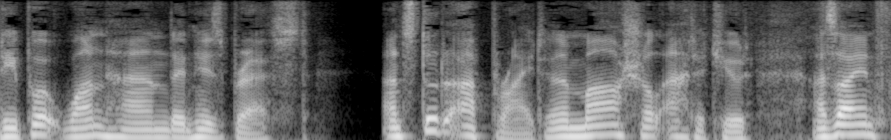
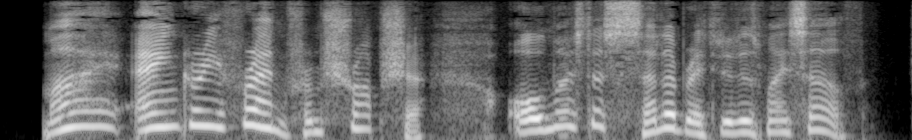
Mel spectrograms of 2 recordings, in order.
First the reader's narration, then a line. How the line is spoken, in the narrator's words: she exclaimed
